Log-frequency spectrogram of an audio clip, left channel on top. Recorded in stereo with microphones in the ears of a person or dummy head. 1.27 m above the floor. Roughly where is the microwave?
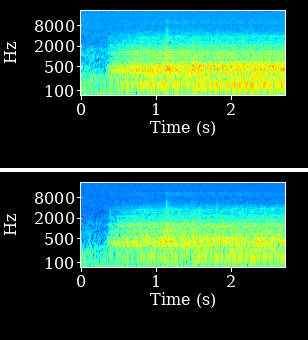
Centre.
